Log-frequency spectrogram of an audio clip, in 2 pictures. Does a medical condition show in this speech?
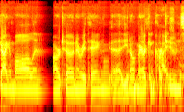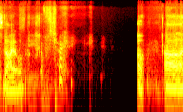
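No.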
